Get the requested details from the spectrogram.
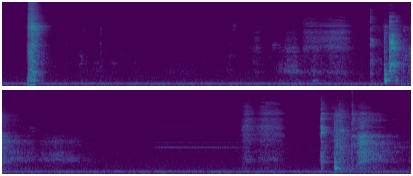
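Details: Variety of stifled sneezes (pinched, hands-free, failed and half-stifled); several sneezes, some stifled or pinched and one abrupt, with quiet breathing between.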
